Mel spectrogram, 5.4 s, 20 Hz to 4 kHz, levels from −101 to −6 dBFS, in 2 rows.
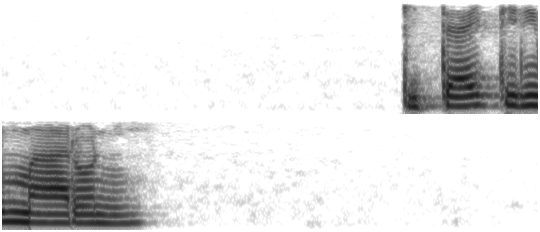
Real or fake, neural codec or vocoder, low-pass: real; none; 3.6 kHz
